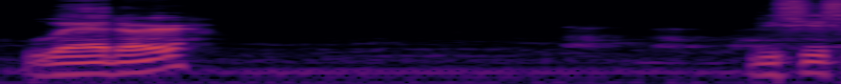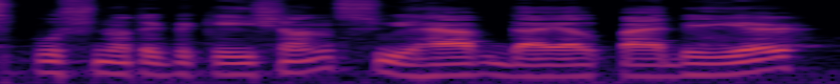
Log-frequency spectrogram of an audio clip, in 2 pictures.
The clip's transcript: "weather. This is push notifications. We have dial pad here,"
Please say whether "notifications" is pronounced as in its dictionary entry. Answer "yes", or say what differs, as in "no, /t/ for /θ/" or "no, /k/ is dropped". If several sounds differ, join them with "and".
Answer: no, /s/ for /z/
